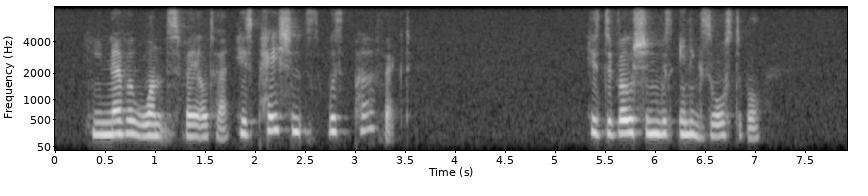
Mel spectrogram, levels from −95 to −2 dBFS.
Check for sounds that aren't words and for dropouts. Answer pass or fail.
pass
